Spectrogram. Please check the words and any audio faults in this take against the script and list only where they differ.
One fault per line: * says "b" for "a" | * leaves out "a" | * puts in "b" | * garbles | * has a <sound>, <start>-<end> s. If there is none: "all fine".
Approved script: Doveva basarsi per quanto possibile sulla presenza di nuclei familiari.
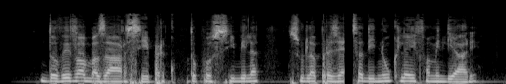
* has a dropout, 1.7-1.9 s
* has a dropout, 3.4-3.5 s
